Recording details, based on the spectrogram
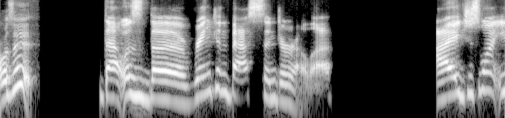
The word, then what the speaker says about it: Rankin: I keep saying Raskin and Bass, and it's not.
